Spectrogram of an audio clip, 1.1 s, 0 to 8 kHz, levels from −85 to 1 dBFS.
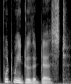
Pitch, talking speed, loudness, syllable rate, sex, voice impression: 150 Hz, 280 wpm, -16 LUFS, 5.2 syllables/s, male, masculine, very adult-like, middle-aged, thick, slightly tensed, slightly weak, slightly bright, hard, clear, fluent, slightly cool, very intellectual, sincere, calm, slightly mature, slightly friendly, unique, slightly wild, slightly kind, modest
